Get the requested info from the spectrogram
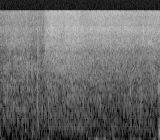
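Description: Water poured from a bag onto the still-hot stones and embers of a campfire ring, hissing as it turns to steam. The hiss starts about half a second in and holds steady.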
